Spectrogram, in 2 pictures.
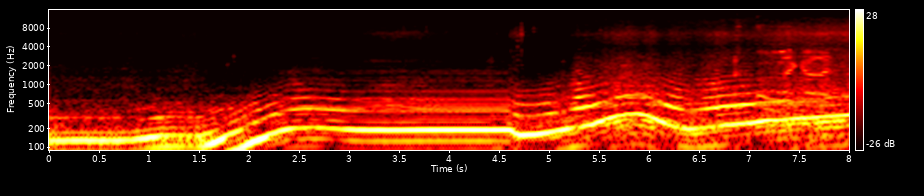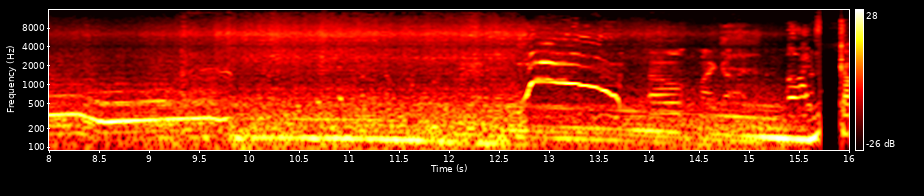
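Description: Ford Mustang engine idling, then revved up sharply and held at a steady raised rpm by launch control. A few seconds later it is released as the car launches, the pitch climbing through the gears with a drop at each shift, before settling to a steady cruise. Near the end there is a brief falling whoop.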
